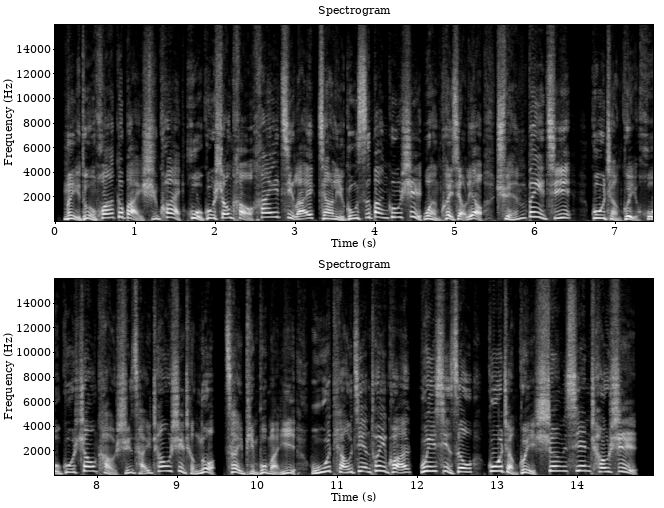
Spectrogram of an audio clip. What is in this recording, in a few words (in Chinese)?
年轻活泼广告; 锅掌柜生鲜超市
